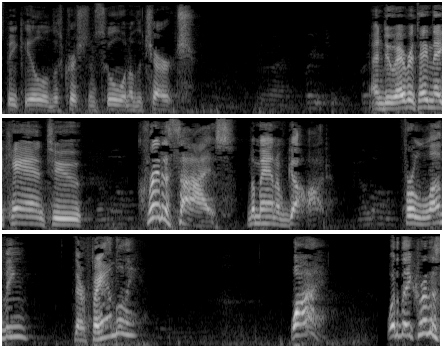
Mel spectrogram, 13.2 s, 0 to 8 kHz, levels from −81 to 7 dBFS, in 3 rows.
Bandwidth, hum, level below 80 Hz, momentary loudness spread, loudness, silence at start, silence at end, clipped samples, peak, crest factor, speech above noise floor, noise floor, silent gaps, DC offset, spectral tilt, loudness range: 8 kHz; none; -58 dBFS; 13 LU; -23 LUFS; 0.05 s; 0 s; under 0.1%; -2 dBFS; 22 dB; 39 dB; -61 dBFS; none; under 0.1%; -3.5 dB/octave; 6 LU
